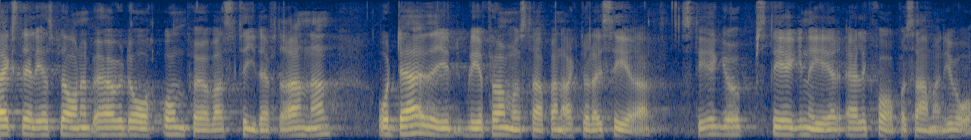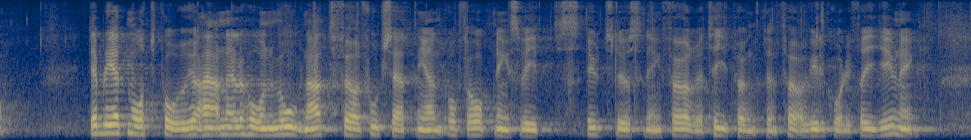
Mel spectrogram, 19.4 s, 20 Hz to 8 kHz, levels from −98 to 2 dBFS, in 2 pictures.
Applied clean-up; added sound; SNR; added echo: none; none; none; none.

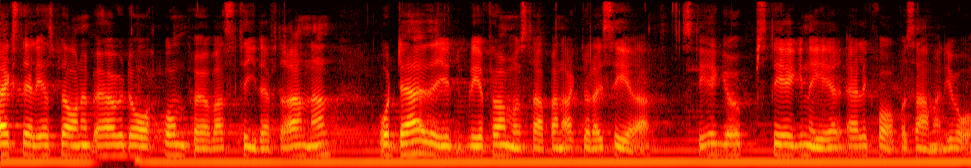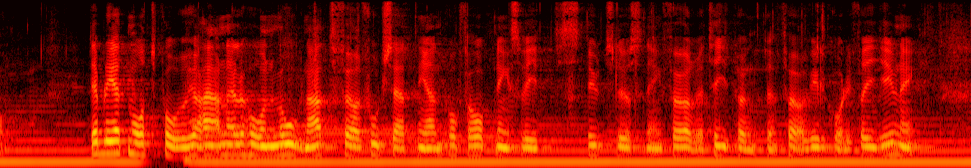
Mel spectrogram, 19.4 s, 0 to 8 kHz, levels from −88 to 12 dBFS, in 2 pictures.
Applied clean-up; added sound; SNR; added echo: none; Musical instrument; 9 dB; none.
